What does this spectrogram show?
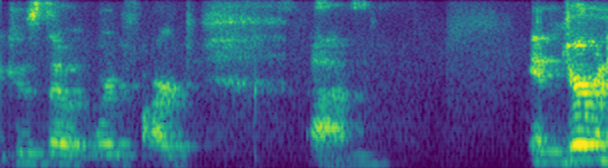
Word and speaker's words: Fahrt: Because the word fart, um, in German it's F-A-H-R-T, but fart.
